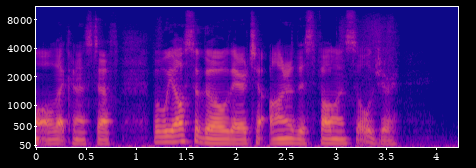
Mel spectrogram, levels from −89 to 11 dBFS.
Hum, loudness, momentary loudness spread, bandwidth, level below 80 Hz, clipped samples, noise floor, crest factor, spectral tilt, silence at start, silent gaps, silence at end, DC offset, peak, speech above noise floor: none; -31 LUFS; 10 LU; 10.5 kHz; -58 dBFS; under 0.1%; -62 dBFS; 18 dB; -6.5 dB/octave; 0 s; none; 0.6 s; under 0.1%; -12 dBFS; 32 dB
